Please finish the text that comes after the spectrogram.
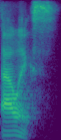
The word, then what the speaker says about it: Aylex: matter he likes feather my name is actually pronounced alex okay alex now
